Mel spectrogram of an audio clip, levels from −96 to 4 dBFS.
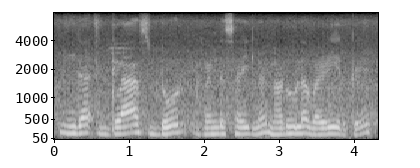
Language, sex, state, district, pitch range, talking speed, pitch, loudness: Tamil, male, Tamil Nadu, Chennai, 145-165 Hz, 110 wpm, 155 Hz, -15 LUFS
